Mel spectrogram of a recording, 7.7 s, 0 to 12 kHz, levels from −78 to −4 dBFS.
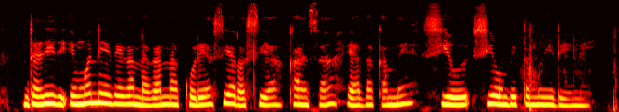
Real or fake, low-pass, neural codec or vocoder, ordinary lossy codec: real; 10.8 kHz; none; none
